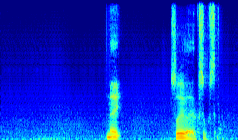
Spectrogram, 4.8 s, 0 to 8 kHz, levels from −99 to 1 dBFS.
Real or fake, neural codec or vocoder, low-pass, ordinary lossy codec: fake; codec, 16 kHz, 1 kbps, X-Codec, HuBERT features, trained on balanced general audio; none; none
